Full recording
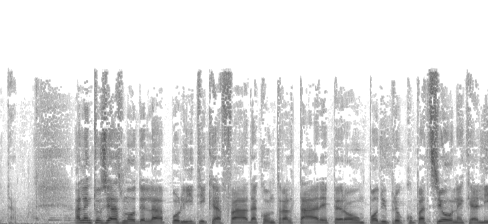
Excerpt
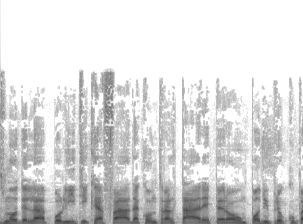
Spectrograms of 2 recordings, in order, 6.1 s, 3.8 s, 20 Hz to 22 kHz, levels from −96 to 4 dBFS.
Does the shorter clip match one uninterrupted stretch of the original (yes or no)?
yes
